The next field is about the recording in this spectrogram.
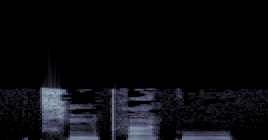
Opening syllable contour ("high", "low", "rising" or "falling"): low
